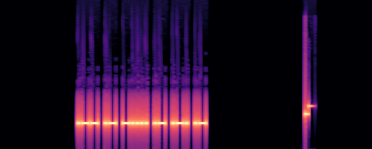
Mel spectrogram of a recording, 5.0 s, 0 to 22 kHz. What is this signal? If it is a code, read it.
Morse code, heard as a keyed tone, about 40 wpm, 700 Hz. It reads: WA6ARA
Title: NA SOTA Chaser Callsigns 40wpm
